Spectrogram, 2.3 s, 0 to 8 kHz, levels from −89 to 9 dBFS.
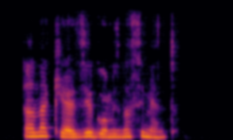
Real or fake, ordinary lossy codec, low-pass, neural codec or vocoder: fake; AAC, 48 kbps; 7.2 kHz; codec, 16 kHz, 2 kbps, FunCodec, trained on LibriTTS, 25 frames a second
